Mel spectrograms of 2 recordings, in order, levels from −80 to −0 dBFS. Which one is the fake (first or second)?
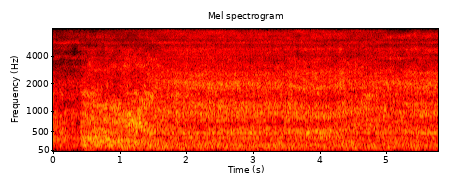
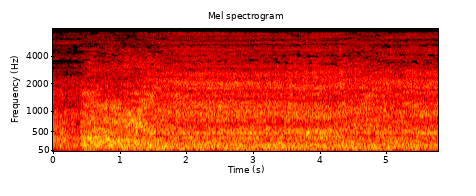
first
